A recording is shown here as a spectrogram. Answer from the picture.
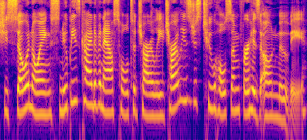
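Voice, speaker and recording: With a plain, everyday voice, a woman speaks at a moderate pace and fairly high pitch, with ordinary pitch variation. She hardly pauses, and the recording is very clean with a silent background. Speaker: podcast co-host. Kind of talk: casual chat.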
